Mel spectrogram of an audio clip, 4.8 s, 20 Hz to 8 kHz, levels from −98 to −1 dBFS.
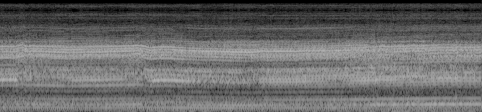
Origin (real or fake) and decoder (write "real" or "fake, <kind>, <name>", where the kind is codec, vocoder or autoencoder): real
